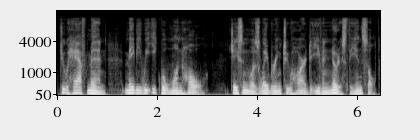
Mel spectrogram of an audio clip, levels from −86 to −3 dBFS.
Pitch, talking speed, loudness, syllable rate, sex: 105 Hz, 160 wpm, -17 LUFS, 5.2 syllables/s, male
